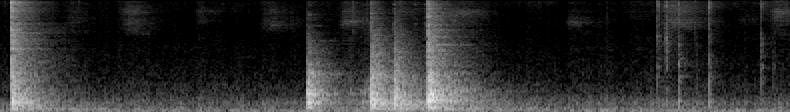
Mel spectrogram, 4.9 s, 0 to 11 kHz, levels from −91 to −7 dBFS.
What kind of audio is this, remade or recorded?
recorded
